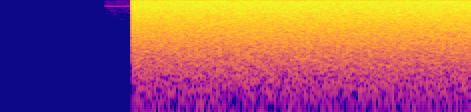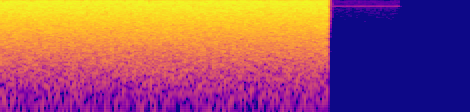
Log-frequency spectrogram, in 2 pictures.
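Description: A steady, harsh hiss of static plays through a speaker, then stops abruptly.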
